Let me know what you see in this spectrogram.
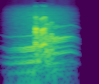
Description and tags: Short tape derived noise.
